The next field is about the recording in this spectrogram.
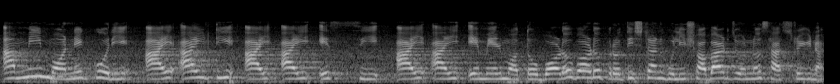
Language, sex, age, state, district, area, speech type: Bengali, female, 18-30, West Bengal, Jhargram, rural, spontaneous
